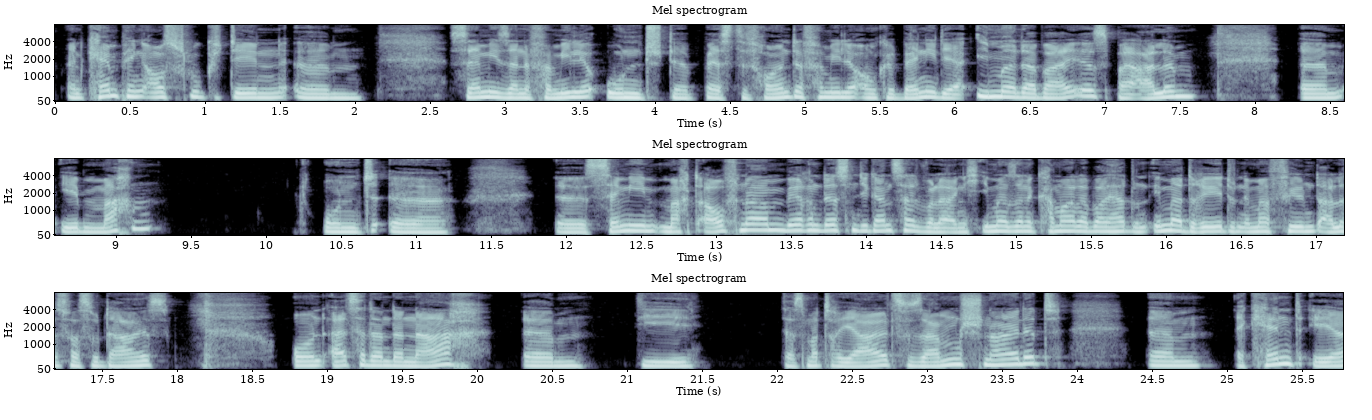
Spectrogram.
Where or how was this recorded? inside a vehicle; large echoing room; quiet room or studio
quiet room or studio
